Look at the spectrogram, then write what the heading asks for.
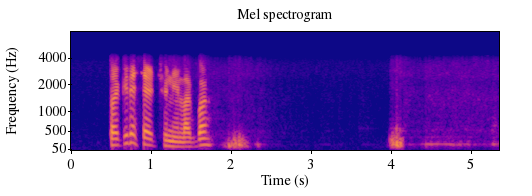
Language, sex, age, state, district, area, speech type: Kashmiri, male, 18-30, Jammu and Kashmir, Shopian, urban, conversation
